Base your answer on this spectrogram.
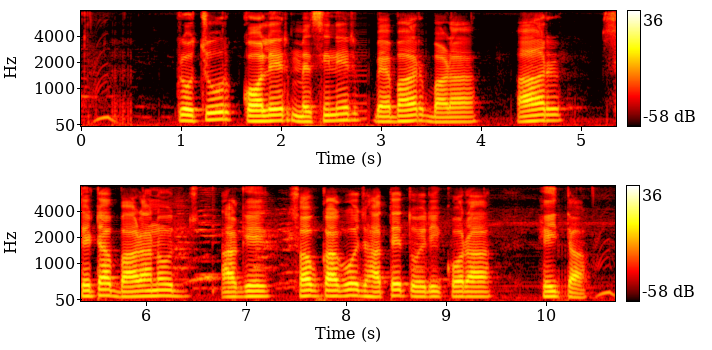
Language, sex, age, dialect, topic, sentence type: Bengali, male, <18, Western, agriculture, statement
